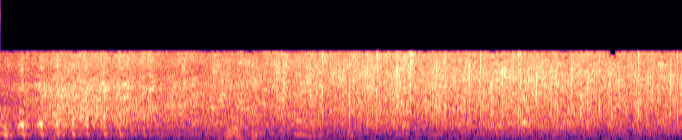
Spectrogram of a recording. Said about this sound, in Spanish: ahora que llueve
